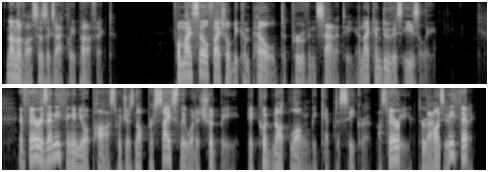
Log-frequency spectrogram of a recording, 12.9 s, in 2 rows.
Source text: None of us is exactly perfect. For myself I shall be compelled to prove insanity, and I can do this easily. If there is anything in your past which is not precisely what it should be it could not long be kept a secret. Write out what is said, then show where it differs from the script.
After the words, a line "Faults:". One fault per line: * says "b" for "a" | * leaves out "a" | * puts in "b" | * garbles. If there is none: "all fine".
None of us is exactly perfect. For myself I shall be compelled to prove insanity, and I can do this easily. If there is anything in your past which is not precisely what it should be it could not long be kept a secret. [garbled]
Faults:
* garbles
